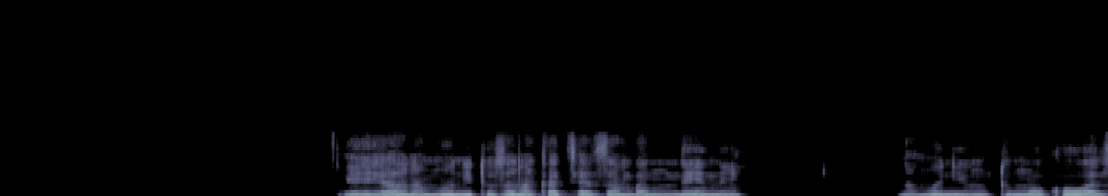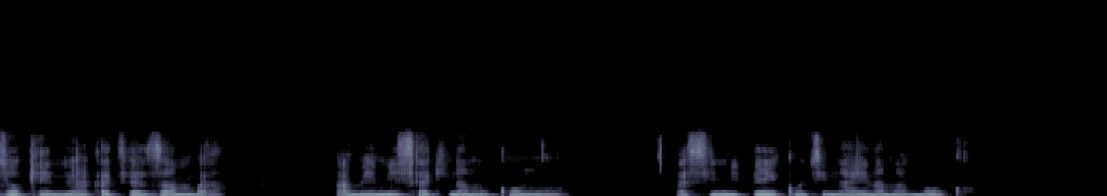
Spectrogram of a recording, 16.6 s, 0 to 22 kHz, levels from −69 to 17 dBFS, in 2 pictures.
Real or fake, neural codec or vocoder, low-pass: fake; codec, 16 kHz, 4 kbps, FreqCodec, smaller model; 7.2 kHz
